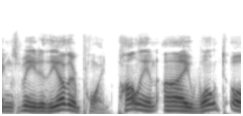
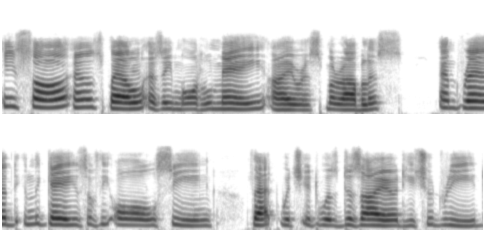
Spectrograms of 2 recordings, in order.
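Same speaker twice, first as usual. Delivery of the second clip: robotic, halting, stiff, jerky, high-pitched voice; 7 semitones higher, 4 dB louder than usual. The bear answers the questioner, in a mechanical, jerky, high-pitched voice. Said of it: "spoke in its mechanical, jerky, high-pitched voice".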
